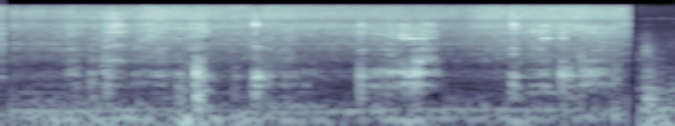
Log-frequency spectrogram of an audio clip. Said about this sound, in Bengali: মাছ সবজি ভাজা হয়ে গেছে, এবারে মশলা কষাচ্ছি।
